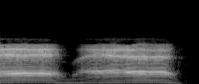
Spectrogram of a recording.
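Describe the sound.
A human voice imitates lambs bleating with two loud, wavering, nasal calls, the first shorter and the second drawn out, heard alone.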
